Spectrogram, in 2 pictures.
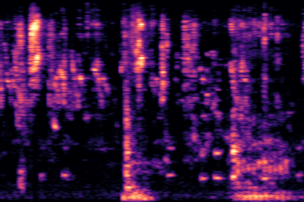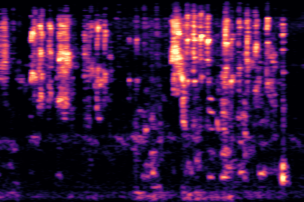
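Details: A flock of budgies keeps up a lively high chatter of squeaks, chirps and squawks, rising and falling in loudness, with occasional low thumping noises.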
